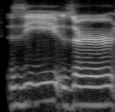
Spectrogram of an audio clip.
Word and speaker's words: xe: SS we're seeing is z Zer zers Z here and hears and Z ZZ spelled with x e xem and XY RS I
